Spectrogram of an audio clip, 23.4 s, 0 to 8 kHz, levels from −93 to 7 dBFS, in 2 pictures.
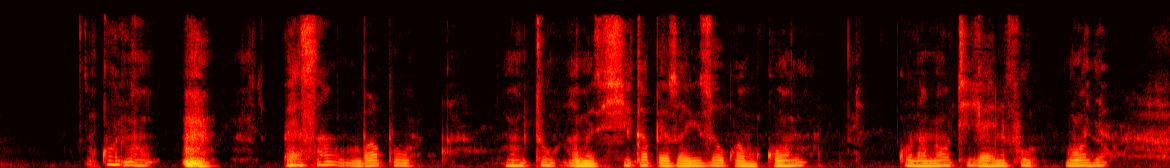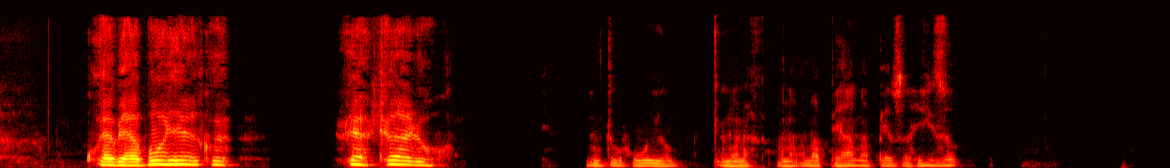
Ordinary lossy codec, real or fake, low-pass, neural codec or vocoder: MP3, 48 kbps; fake; 7.2 kHz; codec, 16 kHz, 16 kbps, FunCodec, trained on LibriTTS, 50 frames a second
